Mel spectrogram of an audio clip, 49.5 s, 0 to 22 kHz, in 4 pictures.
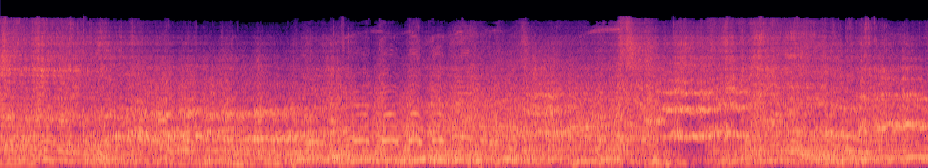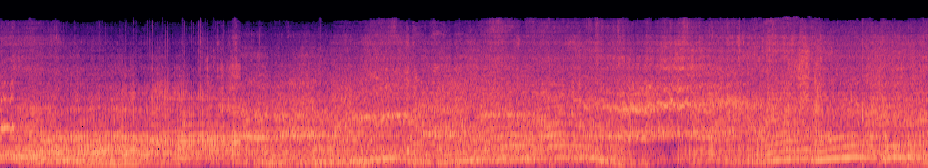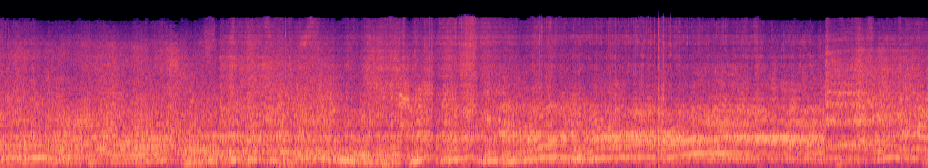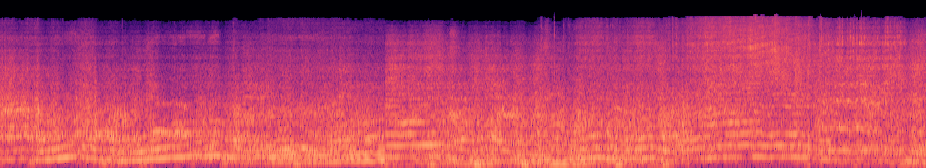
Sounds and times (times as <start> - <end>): Tire squeal: 0.0 - 4.4, 6.7 - 13.1, 15.4 - 25.2, 27.0 - 40.7, 42.3 - 49.4
Race car, auto racing: 0.0 - 49.4
Skidding: 0.0 - 49.4.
